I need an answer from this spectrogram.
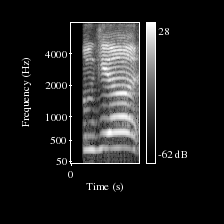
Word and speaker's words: Lugia: zapdos and yep correct and also for uh lucia it's actually pronounced lugia and for victina it's victini i appreciate it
